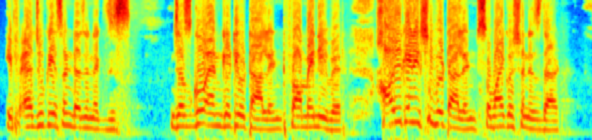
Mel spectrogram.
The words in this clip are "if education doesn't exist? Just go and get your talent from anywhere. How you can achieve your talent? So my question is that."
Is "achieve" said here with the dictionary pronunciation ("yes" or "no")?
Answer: no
